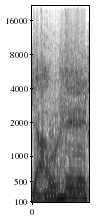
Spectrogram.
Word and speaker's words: 야훼: 우리 지난번에 했지만 원래 이 발음은 야훼에 가깝다고 이제 성경학자들이 얘기하는데 발음을 안 하다가 잊어버리니까 아도나이의 그 발음, 그 모음을 차용해서 붙이다 보니까 여호와라는 발음이 나오는 거예요.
